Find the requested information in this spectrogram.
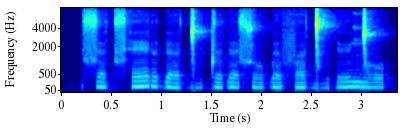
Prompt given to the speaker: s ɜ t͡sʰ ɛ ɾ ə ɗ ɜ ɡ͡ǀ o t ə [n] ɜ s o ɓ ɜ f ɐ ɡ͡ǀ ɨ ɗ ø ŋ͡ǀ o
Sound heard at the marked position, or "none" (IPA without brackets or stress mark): ɗ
